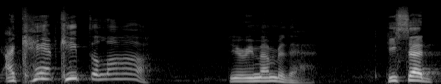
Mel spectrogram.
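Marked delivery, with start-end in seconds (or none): 0.1-1.5 higher-pitched voice of a despairing believer; quoting the people. Retold or imitated. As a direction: voice them giving up on keeping the law.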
